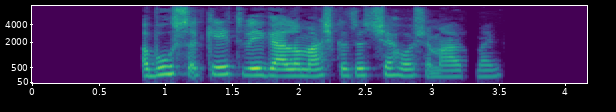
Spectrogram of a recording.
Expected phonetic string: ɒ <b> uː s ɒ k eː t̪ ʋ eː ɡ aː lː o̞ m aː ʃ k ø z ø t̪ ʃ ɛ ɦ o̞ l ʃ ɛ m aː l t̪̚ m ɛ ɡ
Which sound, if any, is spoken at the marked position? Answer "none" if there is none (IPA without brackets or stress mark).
b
